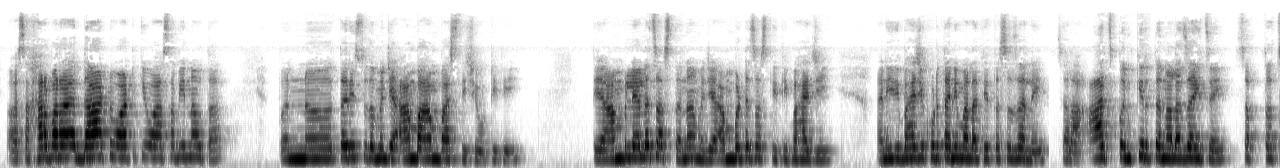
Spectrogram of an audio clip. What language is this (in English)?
Marathi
